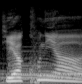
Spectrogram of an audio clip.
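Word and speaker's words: διακονία: 섬 길 때 사용합니다 헬라어로 디아코니아 라고 발음하는 데 집사를 나타내는 디아 코노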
